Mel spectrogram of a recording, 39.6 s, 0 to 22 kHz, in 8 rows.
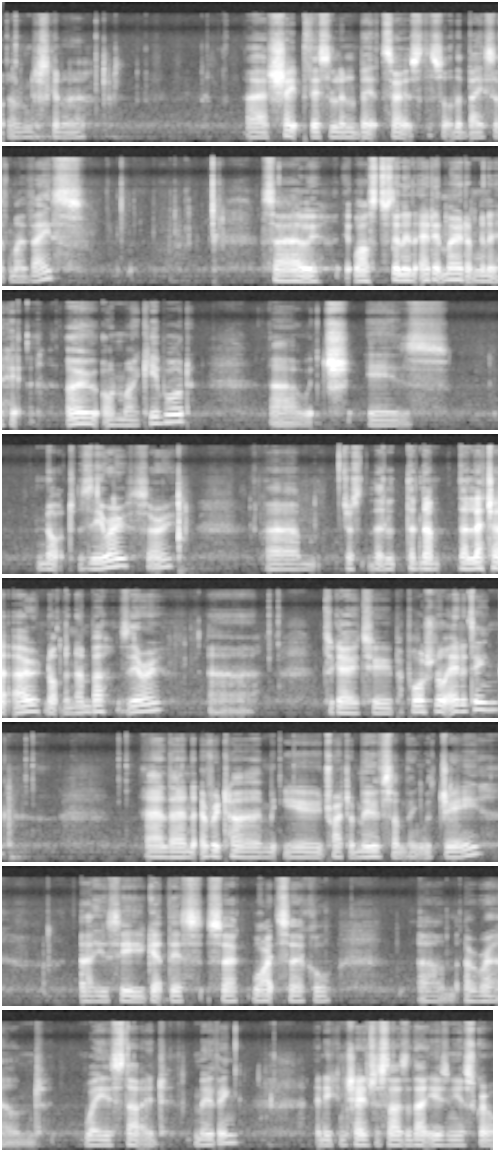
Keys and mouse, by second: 0.5-2.9 drag, 16.7 o, 22.6-24.2 right drag, 28.1-29.3 right drag, 29.3 g.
